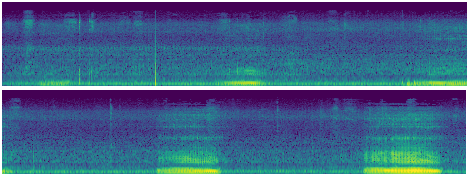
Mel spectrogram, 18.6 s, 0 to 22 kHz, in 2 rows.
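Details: Father snoring in the morning: deep rumbling snores about every 4 seconds, growing louder, roughly 14 a minute, over steady room hum; loud snoring.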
